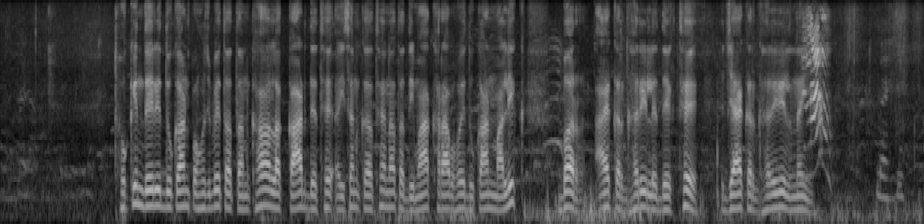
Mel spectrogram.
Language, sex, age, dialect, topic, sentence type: Chhattisgarhi, male, 18-24, Northern/Bhandar, banking, statement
